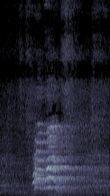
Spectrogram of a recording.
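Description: A dog gives a single drawn-out bark or yelp at moderate distance over a quiet background, during an outdoor street play about farming.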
